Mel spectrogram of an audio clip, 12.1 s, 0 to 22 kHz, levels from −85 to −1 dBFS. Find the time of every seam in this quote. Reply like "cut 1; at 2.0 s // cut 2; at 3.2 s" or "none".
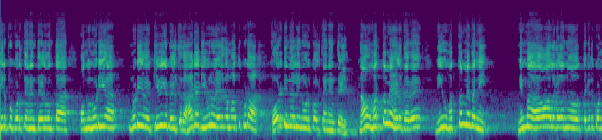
cut 1; at 7.1 s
